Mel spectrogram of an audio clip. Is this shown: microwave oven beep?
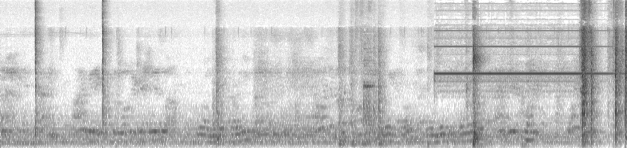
yes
